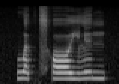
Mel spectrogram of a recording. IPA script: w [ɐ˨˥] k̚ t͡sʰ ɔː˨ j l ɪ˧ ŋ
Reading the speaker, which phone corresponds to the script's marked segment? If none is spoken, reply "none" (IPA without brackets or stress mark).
ɐ˨˥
